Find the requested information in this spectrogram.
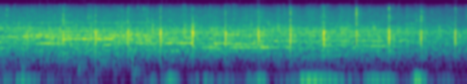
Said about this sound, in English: Please give our senior class a huge round of applause.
